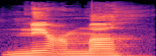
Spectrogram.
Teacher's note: جس کو تائے مدورہ کہتے ہیں، نعمتن وقف کریں گے تو کیا پڑھیں گے؟ نعمہ، گولتا کو کیا کر دیں گے؟ ہا ساکن سے بدل کر وقف کریں گے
